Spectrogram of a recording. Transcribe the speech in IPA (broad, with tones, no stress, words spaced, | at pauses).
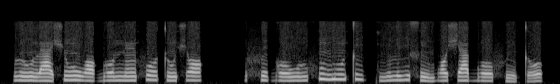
lũ˨la˨ʃũ˧ wɔ˨ɡo˧ nɛ̃˧fo˦tũ˧ʃɔ˦ | fe˧ɡo˧wu˧ fũ˦ɡũ˦ti˦˨ ki˨˦li˦ sĩ˧bɔ˦ʃa˦ bo˧fĩ˨to˨˦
